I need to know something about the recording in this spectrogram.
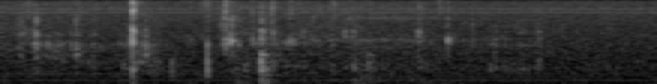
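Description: A few light plastic clicks and taps in the first second as a wiring connector is handled and plugged into an aftermarket remote kit module, over a faint steady hum.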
